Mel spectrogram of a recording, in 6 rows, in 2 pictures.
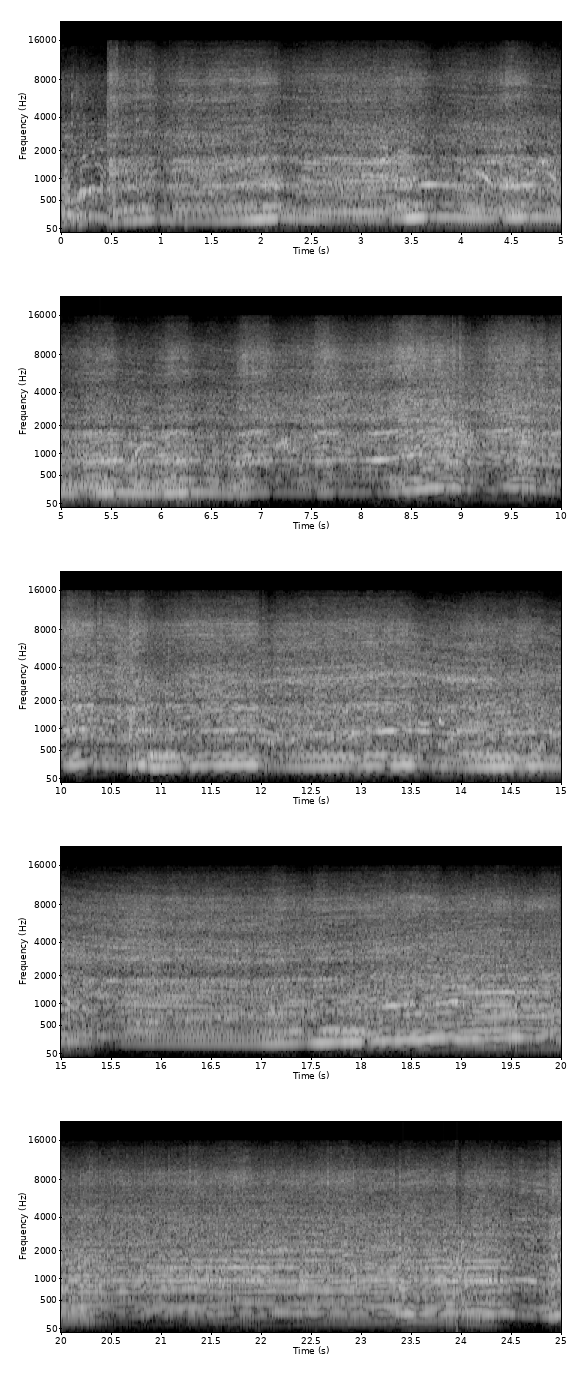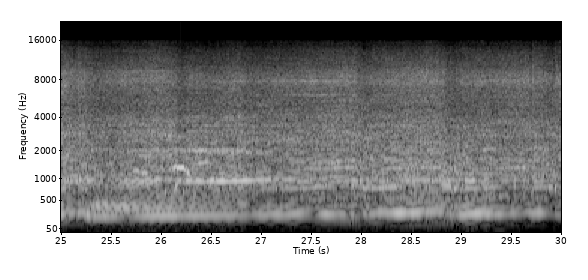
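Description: Car engine revving hard at high rpm during a burnout, with the hiss of spinning, smoking tyres. The revs rise and fall through the first half, then climb and are held fairly steady, with a brief drop about 25 seconds in.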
